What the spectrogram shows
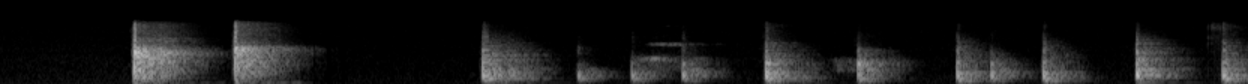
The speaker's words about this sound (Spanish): ¿Puedo, tocar las palmas y también la caja flamenca, que me gusta mucho?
